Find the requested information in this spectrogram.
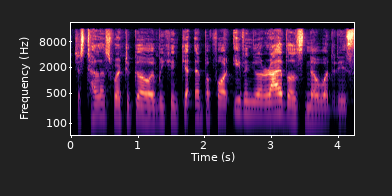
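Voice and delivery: put-on eager apprentices in a cheesy Italian accent. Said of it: "a cheesy, um, Italian accent".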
